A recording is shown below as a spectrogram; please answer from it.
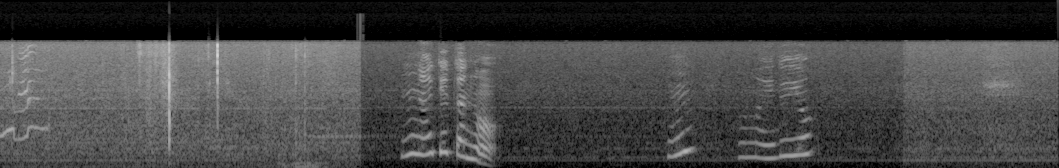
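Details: A two-year-old Ragdoll cat indoors in a small house, deliberately meowing to call its owner when she goes out of sight to do laundry; several short rising and falling meows in bursts, with faint speech earlier.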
